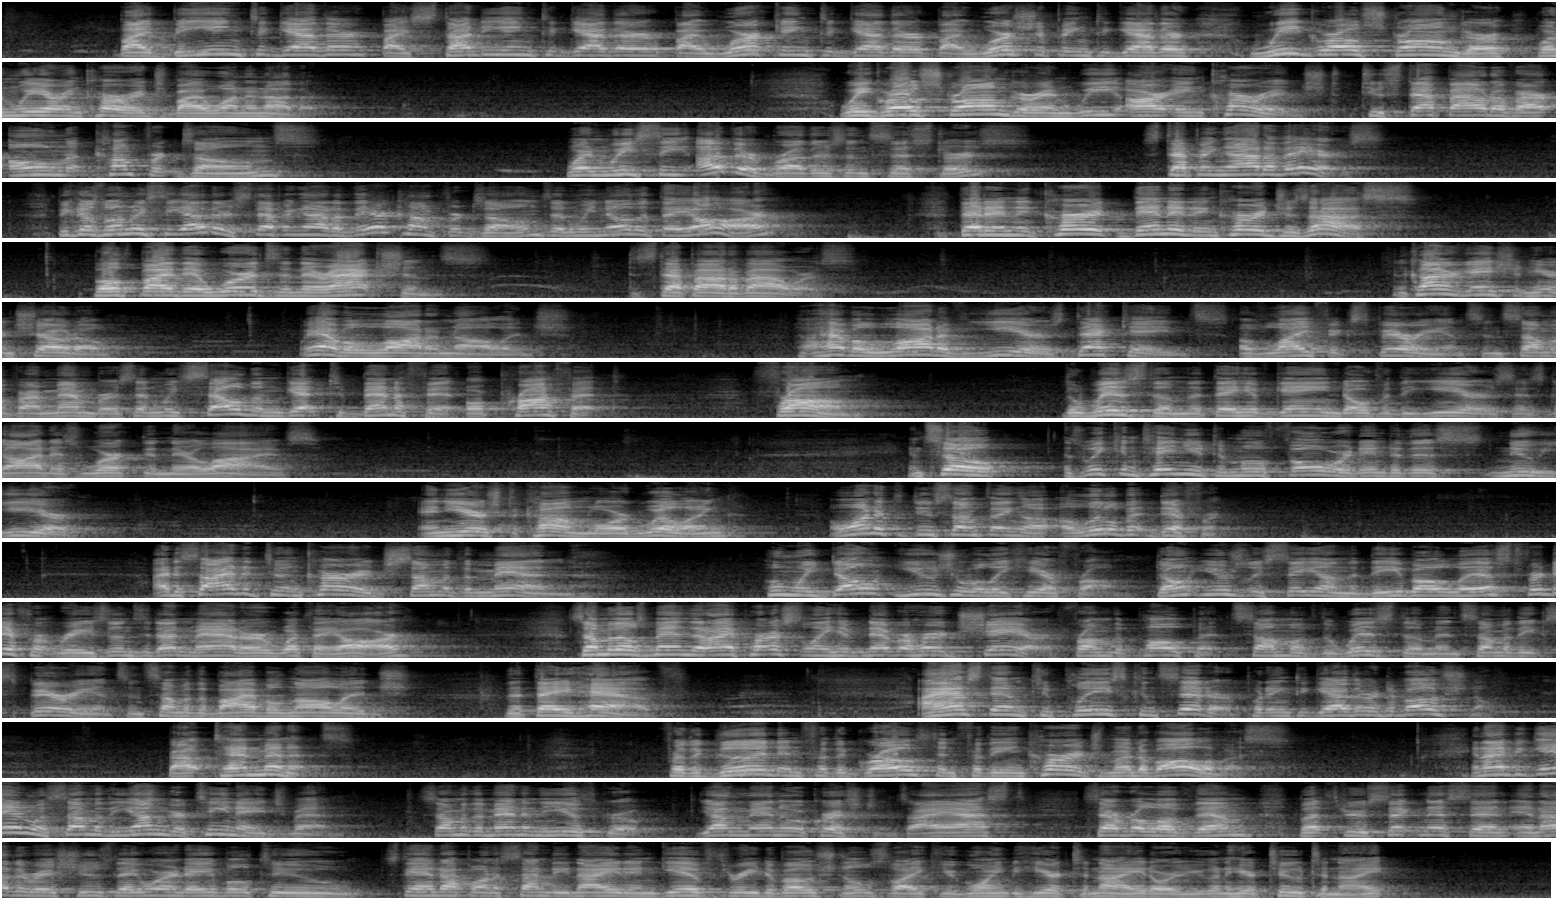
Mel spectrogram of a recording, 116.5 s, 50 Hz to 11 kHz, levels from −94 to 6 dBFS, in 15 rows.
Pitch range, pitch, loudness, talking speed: 140-195 Hz, 160 Hz, -26 LUFS, 165 wpm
